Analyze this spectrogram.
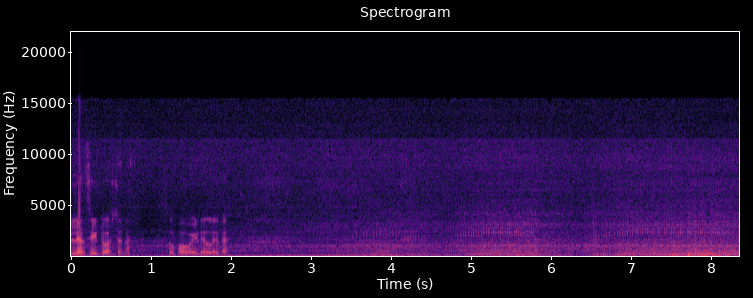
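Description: A motorcycle engine hums and revs as the bike rides along.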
